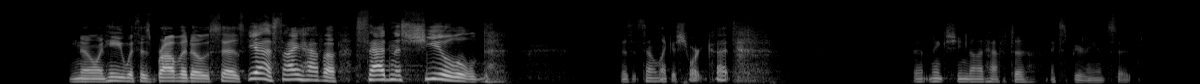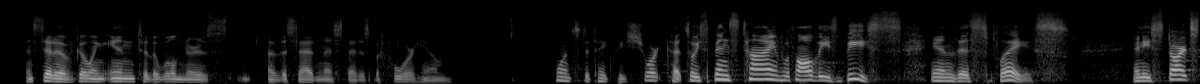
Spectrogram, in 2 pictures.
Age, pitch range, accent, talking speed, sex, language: 40-59, 125-205 Hz, American, 150 wpm, male, English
